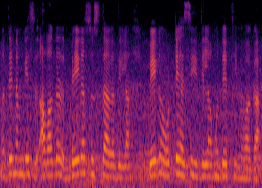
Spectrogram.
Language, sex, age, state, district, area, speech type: Kannada, female, 45-60, Karnataka, Ramanagara, rural, spontaneous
